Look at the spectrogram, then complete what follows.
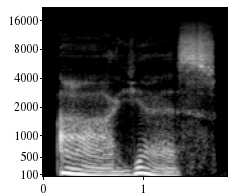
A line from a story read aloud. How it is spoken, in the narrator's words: said softly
